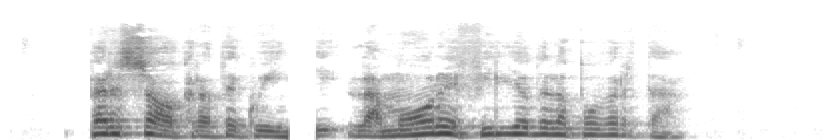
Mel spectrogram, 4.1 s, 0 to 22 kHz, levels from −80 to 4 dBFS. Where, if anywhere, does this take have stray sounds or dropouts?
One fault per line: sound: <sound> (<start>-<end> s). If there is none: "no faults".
sound: dropout (1.4-1.6 s)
